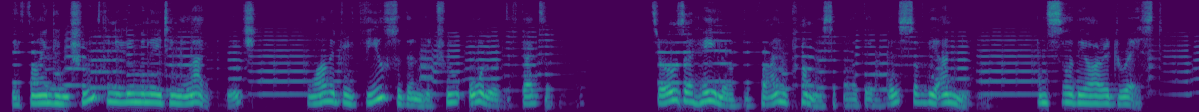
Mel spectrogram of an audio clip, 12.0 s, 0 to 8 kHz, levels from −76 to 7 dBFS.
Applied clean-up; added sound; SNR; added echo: neural mask model RNNoise.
